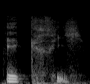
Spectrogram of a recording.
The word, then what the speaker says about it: écrit: Remember that even if you've got this final t, you don't pronounce it, so it goes like écrit, okay.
